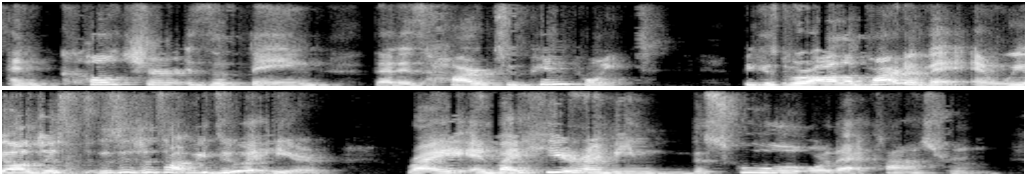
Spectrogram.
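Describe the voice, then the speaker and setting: With a fairly high, expressive voice at normal speed, a Dominican woman whose native language is Spanish answers interview questions as a teacher and anti-racism educator. She talks things through aloud and asks rhetorical questions, while the sound echoes around the room.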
